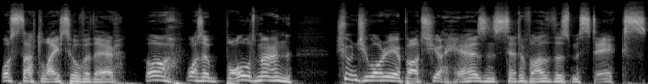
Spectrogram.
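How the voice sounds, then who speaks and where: A man puts on a character voice, raised and projected at a fairly high pitch, on a very clean recording with a silent background. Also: moderate pace. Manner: gruff, mocking.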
